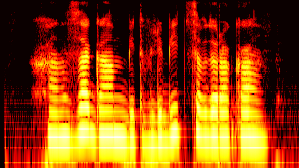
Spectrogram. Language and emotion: Russian, angry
